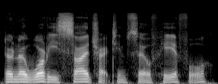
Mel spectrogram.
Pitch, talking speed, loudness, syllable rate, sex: 105 Hz, 245 wpm, -17 LUFS, 5.9 syllables/s, male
